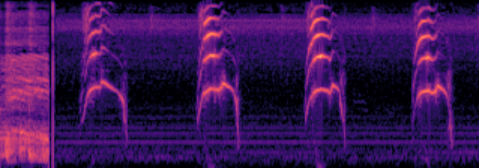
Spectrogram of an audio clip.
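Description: A small kitten meowing four times, evenly spaced about a second and a half apart. Each is a short, high call that rises and then falls in pitch. Before the first meow, music cuts off suddenly under a second in.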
